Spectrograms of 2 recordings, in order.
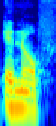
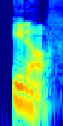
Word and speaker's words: enough: de Esteban no hay mayor misterio, pero pero esta palabra por excepción suena ahí corta, no se dice enough, it's enough con i corta porque sí, lo siento.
